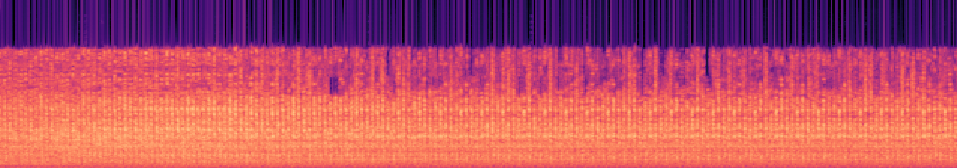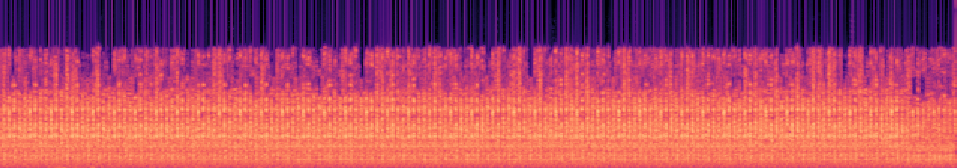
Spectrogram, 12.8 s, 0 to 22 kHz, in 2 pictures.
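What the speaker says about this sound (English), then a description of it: "Now let's just fire the engine up and make sure we don't have any leaks from there." A BMW N47 diesel engine idles with a steady, dense clatter, a loud continuous rumble close by that holds unchanged from start to finish.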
